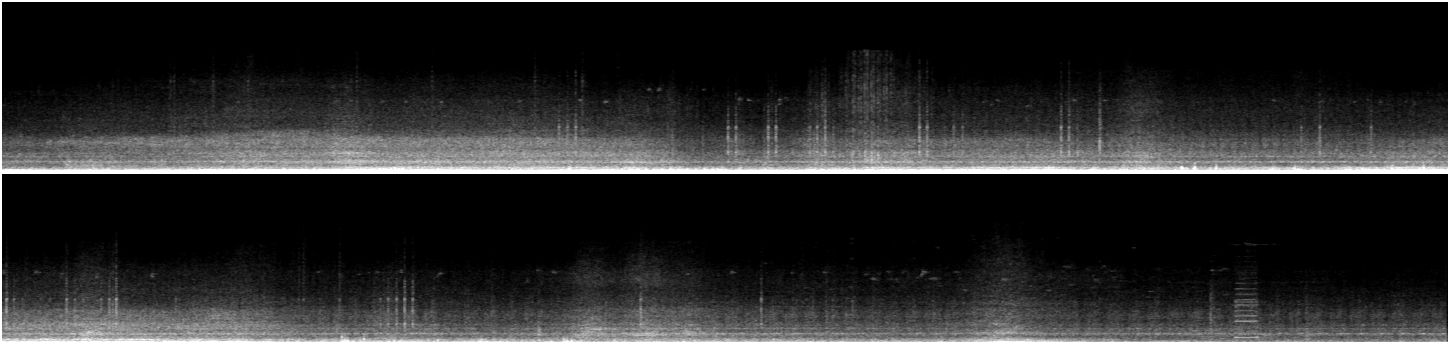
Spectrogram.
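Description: Engine and road noise heard from inside the red Thonglor passenger bus while it is moving. The engine note rises and falls several times as the bus pulls away and slows, over a constant rumble and a faint steady whine.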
